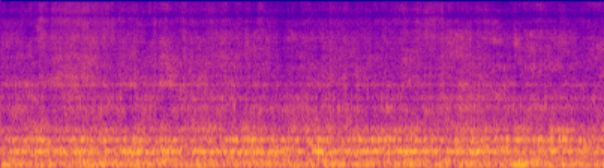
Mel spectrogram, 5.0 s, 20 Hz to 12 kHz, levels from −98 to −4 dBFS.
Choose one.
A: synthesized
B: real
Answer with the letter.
A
